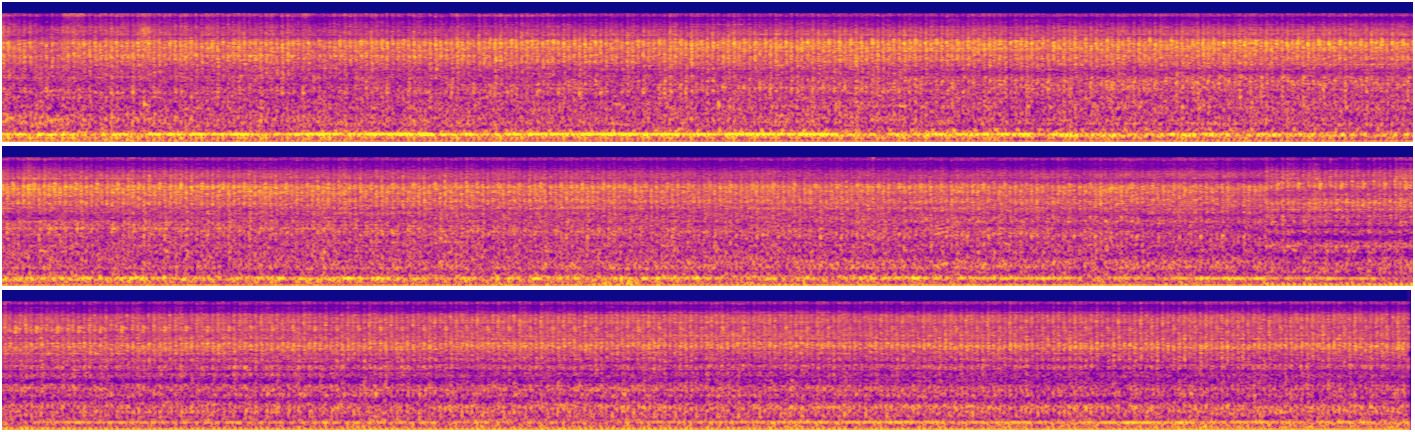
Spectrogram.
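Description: Engine of a fifty-year-old International tractor running steadily at low speed while it pulls a reversible plough, a constant even hum with no change in speed.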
